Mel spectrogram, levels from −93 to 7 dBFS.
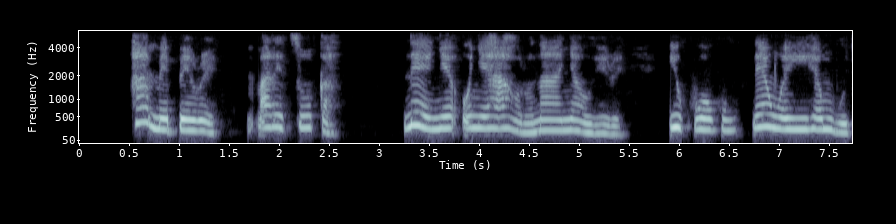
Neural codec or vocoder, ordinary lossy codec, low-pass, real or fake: none; none; 5.4 kHz; real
